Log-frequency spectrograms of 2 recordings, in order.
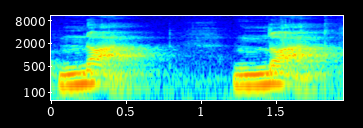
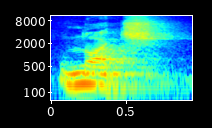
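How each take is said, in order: First: "Not" with the final T held on the palate, unreleased. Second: "not" with the final T let go, like "notchi"; wrong "not" with a released final T. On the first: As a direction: cut "not" off on a trapped T. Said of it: "É o T preso". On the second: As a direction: let the T at the end of "not" pop out. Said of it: "eu não solto, eu travo". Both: Shown as a demonstration.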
